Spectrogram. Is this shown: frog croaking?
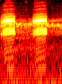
yes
